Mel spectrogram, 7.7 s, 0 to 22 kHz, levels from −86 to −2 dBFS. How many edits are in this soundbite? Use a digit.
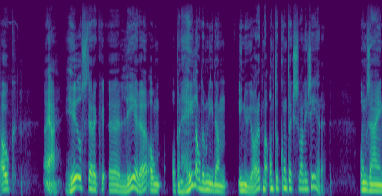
0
